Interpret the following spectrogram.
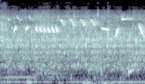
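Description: Small songbirds chirping in short, high notes, with a quick run of repeated notes about half a second in, over the faint murmur of a shallow stream.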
